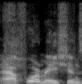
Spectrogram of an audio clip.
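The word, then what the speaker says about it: Afformations: Well, app formations is what I invented back in 1997.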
